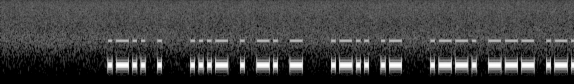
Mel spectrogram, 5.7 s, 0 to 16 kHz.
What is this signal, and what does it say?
Morse code, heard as a keyed tone, machine-sent, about 29 wpm, 840 Hz. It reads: LE VENT LA …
